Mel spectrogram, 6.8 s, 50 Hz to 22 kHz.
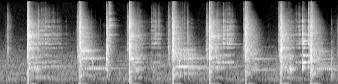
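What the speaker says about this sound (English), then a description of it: "I'm going to fire at the pop can and tin can to test it out." Eight sharp pops from a Beretta Px4 Storm CO2 pellet gun come in quick succession, each followed by a metallic clang and rattle as pellets strike a pop can and a tin can.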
